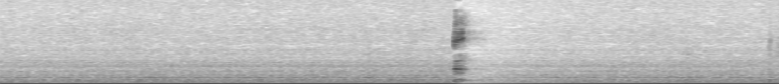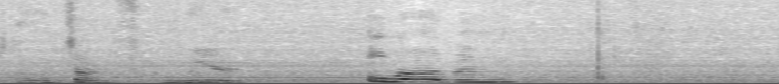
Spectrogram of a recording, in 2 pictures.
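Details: Hiccups in a series: sharp, abrupt hiccup sounds with brief voiced noises between them, over a steady low hum.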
